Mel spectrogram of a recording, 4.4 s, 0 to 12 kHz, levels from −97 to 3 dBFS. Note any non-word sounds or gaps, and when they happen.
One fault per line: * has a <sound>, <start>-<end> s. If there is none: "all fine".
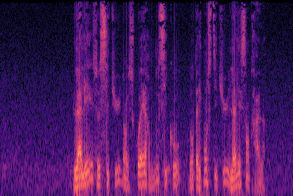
all fine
